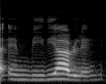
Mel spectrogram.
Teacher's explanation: esa I de dia casi no suena, suena más la A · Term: diptongo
